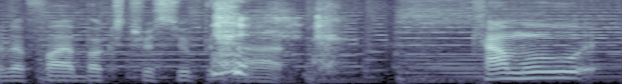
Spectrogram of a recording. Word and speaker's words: Camus: fire box to subpoena camu camu is presumably pronounced Camus because that's how the Philosopher's name is spelled by the way I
